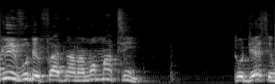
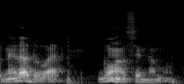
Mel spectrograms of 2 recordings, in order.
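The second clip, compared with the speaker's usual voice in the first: soft repeat; 9 semitones lower, 8 dB quieter than usual. Acted. Jesus gently dismissing the woman, hushed. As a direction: lower and much softer, gently releasing her.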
